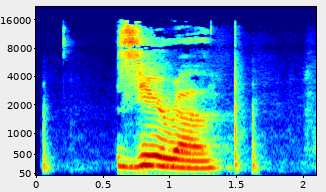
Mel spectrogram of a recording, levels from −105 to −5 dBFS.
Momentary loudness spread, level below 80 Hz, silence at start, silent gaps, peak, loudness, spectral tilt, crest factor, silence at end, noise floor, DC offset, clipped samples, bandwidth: 20 LU; -62 dBFS; 0.05 s; none; 0 dBFS; -14 LUFS; -3.5 dB/octave; 16 dB; 0.45 s; -52 dBFS; under 0.1%; under 0.1%; 16 kHz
